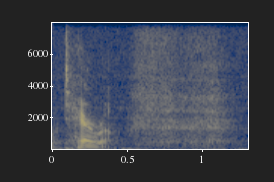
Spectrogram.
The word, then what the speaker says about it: Tarot: Tarot? No, Tarot. How do you say it? Tarot reading.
